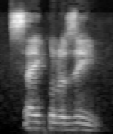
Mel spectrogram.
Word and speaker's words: psychology: is not pronouncing here psychology in this world the letter p is not able to pronounce it he is not able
